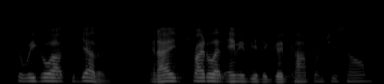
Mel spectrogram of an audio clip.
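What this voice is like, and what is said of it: Usual voice. Nothing is said of it.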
